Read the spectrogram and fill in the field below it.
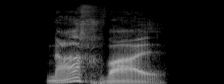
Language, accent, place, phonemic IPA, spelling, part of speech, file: German, Germany, Berlin, /ˈnaːxˌvaːl/, Nachwahl, noun, De-Nachwahl.ogg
